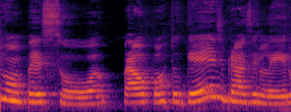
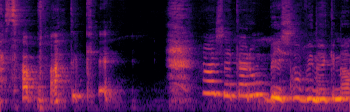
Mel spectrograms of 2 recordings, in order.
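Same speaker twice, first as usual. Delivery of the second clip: laughing; 8 semitones higher than usual. Real, not acted. Laughing at a bug on her.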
